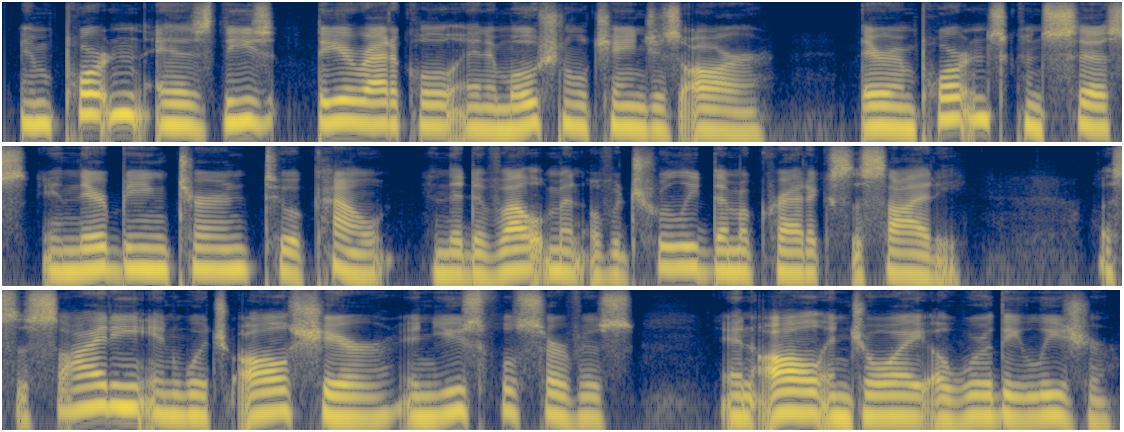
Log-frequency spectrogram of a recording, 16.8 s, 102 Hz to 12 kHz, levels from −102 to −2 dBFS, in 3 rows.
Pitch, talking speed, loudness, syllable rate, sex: 175 Hz, 145 wpm, -21 LUFS, 5.3 syllables/s, female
